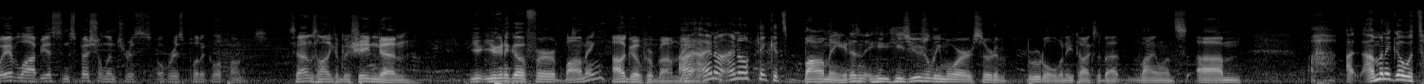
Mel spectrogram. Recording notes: Recorded at Founding Farmers in Tysons Corner.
